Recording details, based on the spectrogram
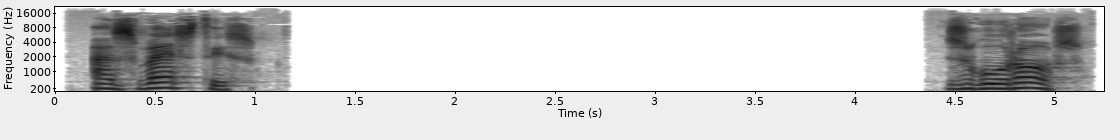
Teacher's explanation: The letter σ sounds more like the letter ζ when it is followed by the letters β, γ, δ or μ.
